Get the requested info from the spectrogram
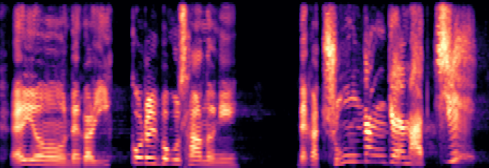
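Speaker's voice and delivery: acted weary grumble climbing high; exasperated wife. Wife grumbles beside her good-for-nothing husband, acted exasperation. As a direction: sigh in, then stretch the last complaint upward. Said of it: "남편들이 옆에서 말".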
